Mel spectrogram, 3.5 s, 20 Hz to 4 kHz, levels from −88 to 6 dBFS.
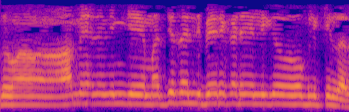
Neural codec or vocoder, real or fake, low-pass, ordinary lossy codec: none; real; 3.6 kHz; MP3, 16 kbps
